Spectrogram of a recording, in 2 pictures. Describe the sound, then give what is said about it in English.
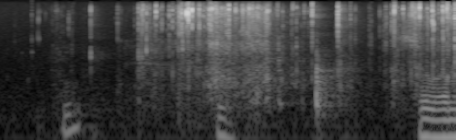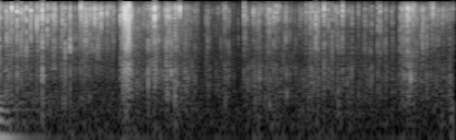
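Loud crinkling and tearing of a plastic packet of Pimm's biscuits, a Lanzarote knockoff of Jaffa cakes, as it is pulled open, a continuous crackly rustle with brief vocal sounds mixed in near the start. “So the first ones, like a Lanzarote knockoff of a Jaffa cake called Pimm's.”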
